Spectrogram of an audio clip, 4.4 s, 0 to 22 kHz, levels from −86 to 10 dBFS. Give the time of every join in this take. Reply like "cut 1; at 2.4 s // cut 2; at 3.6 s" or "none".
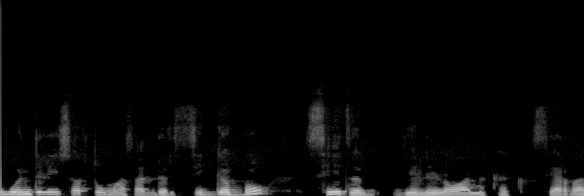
cut 1; at 2.6 s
